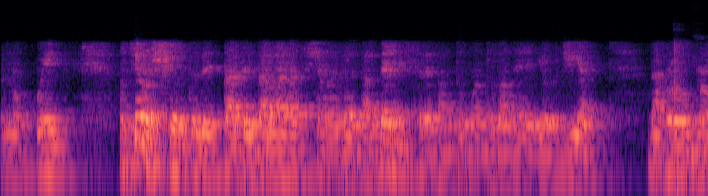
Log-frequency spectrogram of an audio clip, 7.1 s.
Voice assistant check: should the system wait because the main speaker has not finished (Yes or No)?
Yes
